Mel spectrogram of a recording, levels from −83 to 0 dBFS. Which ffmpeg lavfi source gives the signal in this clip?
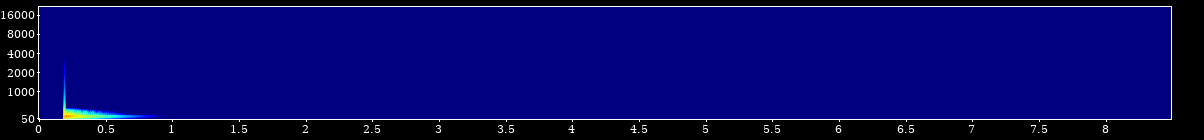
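-f lavfi -i "aevalsrc='0.1*pow(10,-3*t/0.72)*sin(2*PI*118*t)+0.0501*pow(10,-3*t/0.57)*sin(2*PI*188.1*t)+0.0251*pow(10,-3*t/0.493)*sin(2*PI*252*t)+0.0126*pow(10,-3*t/0.475)*sin(2*PI*270.9*t)+0.00631*pow(10,-3*t/0.442)*sin(2*PI*313.1*t)':d=0.86:s=44100"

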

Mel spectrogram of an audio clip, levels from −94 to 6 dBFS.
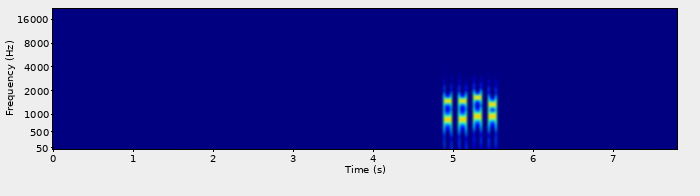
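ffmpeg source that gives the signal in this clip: -f lavfi -i "aevalsrc='0.0708*clip(min(mod(t,0.186),0.089-mod(t,0.186))/0.002,0,1)*(eq(floor(t/0.186),0)*(sin(2*PI*852*mod(t,0.186))+sin(2*PI*1477*mod(t,0.186)))+eq(floor(t/0.186),1)*(sin(2*PI*852*mod(t,0.186))+sin(2*PI*1477*mod(t,0.186)))+eq(floor(t/0.186),2)*(sin(2*PI*941*mod(t,0.186))+sin(2*PI*1633*mod(t,0.186)))+eq(floor(t/0.186),3)*(sin(2*PI*941*mod(t,0.186))+sin(2*PI*1336*mod(t,0.186))))':d=0.744:s=44100"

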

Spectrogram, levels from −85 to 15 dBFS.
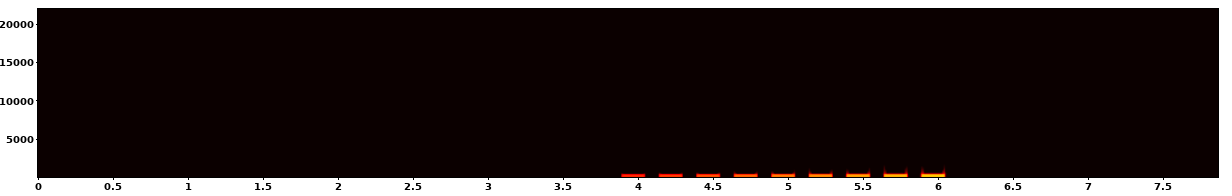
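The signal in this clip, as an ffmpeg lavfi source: -f lavfi -i "aevalsrc='pow(10,(-42.5+3*floor(t/0.25))/20)*sin(2*PI*269*t)*clip(min(mod(t,0.25),0.15-mod(t,0.25))/0.005,0,1)':d=2.25:s=44100"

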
